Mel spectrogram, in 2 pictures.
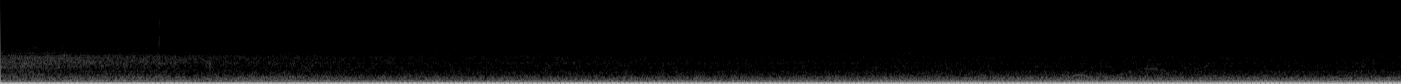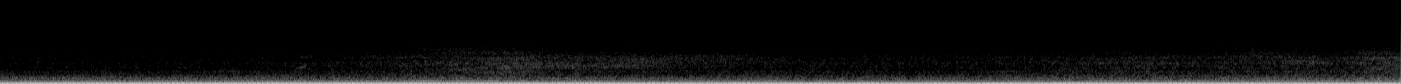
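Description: Car engine idling while stopped in traffic, heard from inside the cabin as a steady low hum. A brief swell of traffic noise comes about two-thirds of the way in.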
